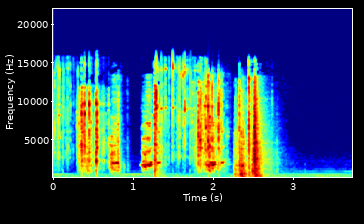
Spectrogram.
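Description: Small metal pins click and scrape inside a lock.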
